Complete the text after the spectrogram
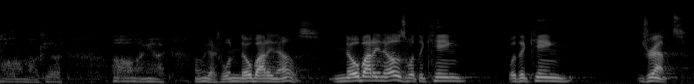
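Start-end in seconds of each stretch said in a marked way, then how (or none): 0.1-2.2 hushed mock panic, very soft; freaking out. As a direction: mutter in pretend dread under your breath. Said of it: "they're freaking out".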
